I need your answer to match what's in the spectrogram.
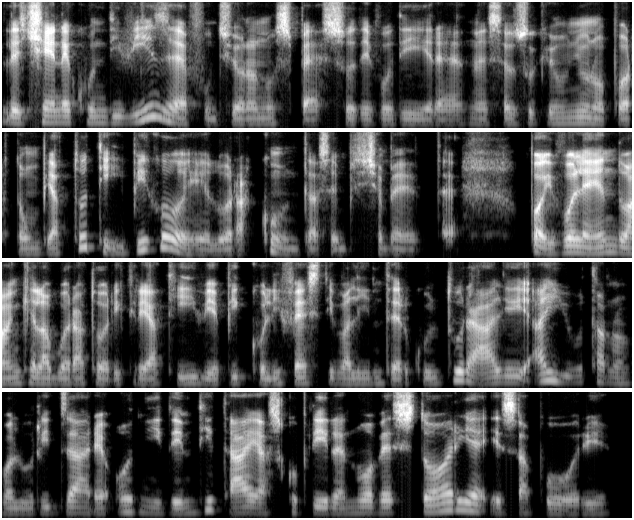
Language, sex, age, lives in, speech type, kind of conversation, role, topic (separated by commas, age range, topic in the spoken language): Italian, female, 20-24, Italy, read, expert-assistant, expert, Come si possono valorizzare le tradizioni locali senza escludere chi arriva da altre culture?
